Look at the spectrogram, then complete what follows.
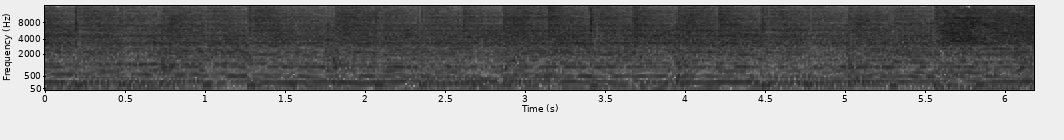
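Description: Background rock music with electric guitar and drums, a steady beat.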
